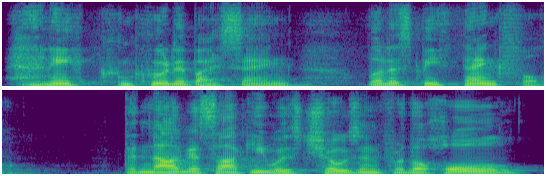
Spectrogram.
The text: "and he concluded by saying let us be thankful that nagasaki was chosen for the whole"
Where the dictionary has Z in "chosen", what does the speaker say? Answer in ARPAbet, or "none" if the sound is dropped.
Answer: Z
